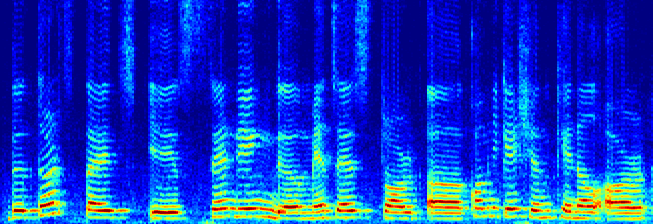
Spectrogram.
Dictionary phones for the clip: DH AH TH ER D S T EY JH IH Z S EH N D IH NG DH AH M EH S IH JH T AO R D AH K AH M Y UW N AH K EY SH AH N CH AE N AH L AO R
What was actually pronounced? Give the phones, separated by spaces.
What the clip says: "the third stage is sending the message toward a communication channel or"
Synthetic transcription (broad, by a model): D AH T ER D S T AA IH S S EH N D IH NG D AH M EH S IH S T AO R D AH K AH M Y UW N AH K EY SH AH N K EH N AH L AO R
